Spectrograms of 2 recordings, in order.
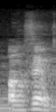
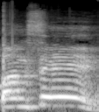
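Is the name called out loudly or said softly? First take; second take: softly; loudly. First: The name is said at a quiet conversational volume. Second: The name is called out in a loud voice. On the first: The listener is close by. The speaker calls it right. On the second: The listener is treated as far away. The speaker calls it wrong.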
